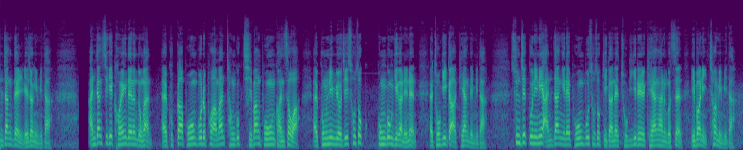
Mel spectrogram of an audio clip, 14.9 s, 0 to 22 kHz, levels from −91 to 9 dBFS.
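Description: The player's buffer ran dry at 1.56 s, causing a rebuffering stall: the audio drops to silence for about 0.21 s, then resumes exactly where it stopped, with nothing lost.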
